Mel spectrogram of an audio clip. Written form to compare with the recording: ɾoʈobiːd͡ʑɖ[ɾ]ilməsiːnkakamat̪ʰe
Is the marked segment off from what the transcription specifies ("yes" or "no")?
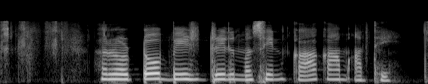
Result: no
